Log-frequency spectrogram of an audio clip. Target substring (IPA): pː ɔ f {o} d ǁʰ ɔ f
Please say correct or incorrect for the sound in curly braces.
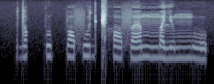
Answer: incorrect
